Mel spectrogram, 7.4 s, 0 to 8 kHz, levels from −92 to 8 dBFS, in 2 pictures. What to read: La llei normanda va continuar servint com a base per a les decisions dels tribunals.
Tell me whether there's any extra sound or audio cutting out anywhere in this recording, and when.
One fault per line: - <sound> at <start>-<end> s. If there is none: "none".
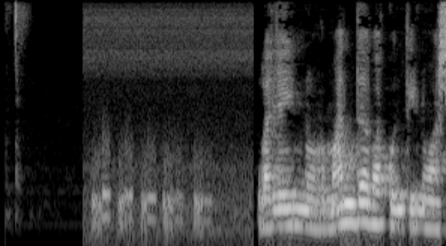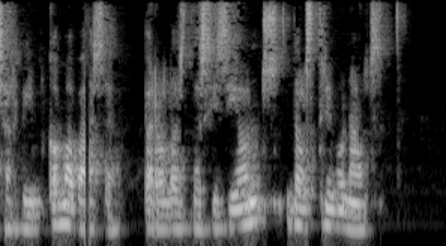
- laugh at 0.8-1.8 s
- dropout at 4.4-4.5 s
